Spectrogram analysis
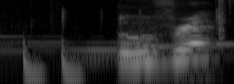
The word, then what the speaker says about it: oeuvre: Oeuvre?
